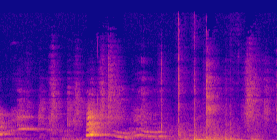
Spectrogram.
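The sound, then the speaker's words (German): A dog that is being let out of a room whimpers in high, wavering whines, then lets out a few short barks near the end. It is moderately loud, with no talking. “ich lass mal eben diesen Dog hier aus diesem Room hier raus.”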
